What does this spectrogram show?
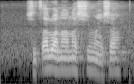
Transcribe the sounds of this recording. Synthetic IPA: ʃit͡salwananaʃiŋwɛʃa

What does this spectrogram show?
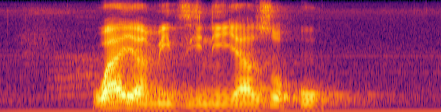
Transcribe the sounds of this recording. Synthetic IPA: wajamid͡zinijazɔu

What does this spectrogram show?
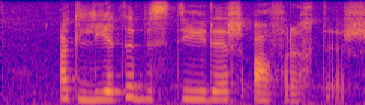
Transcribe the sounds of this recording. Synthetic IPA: ʔɐtliətəbəstiːrdərsɐfrəχtə̰rs

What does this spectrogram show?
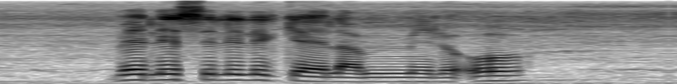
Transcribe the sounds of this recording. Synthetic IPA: bɛlɪsɪlɪlɪkʼɛlam̩mɪlɔʔʊ

